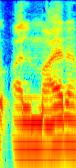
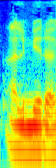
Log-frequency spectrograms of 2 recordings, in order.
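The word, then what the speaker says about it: almirah: Lean against the अलमायरा, इसको अलमायरा pronounce करते हैं ना अलमीरा की जगह।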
